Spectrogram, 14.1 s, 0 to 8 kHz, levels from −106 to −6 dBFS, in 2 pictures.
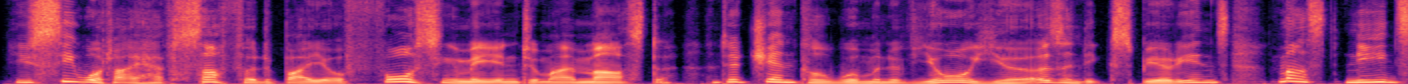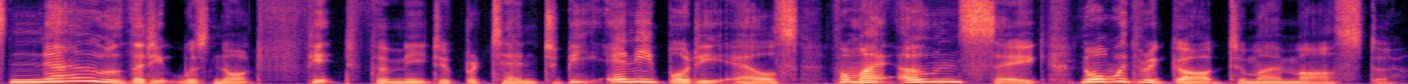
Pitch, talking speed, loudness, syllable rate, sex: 160 Hz, 210 wpm, -20 LUFS, 4.9 syllables/s, male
